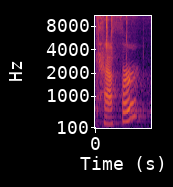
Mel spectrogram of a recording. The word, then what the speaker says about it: Kaffir: It's Kaffir, and it's pronounced according to Adam. He looked it up. Kaffir. Kaffir lime leaves, and it smells so great.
